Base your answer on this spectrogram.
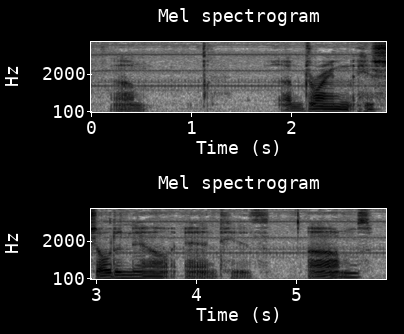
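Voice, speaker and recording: Over noticeable background noise, a man with a fairly low voice talks very slowly with very wide pitch swings and long, frequent pauses. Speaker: drawing tutorial youtuber. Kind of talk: tutorial. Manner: casual, hesitant with fillers.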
